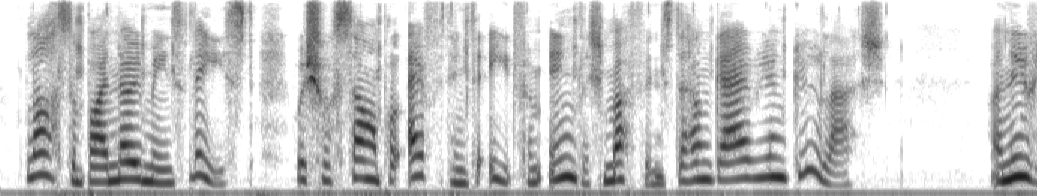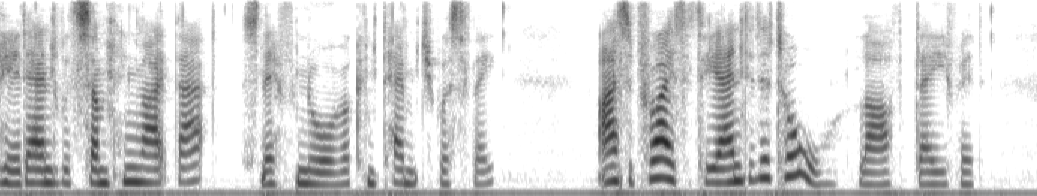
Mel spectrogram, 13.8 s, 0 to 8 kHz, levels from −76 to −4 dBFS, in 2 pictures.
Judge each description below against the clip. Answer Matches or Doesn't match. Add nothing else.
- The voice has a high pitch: Matches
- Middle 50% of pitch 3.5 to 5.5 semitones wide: Matches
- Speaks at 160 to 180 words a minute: Matches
